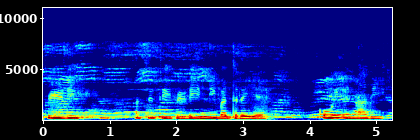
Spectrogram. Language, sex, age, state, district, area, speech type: Punjabi, female, 18-30, Punjab, Mansa, rural, spontaneous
